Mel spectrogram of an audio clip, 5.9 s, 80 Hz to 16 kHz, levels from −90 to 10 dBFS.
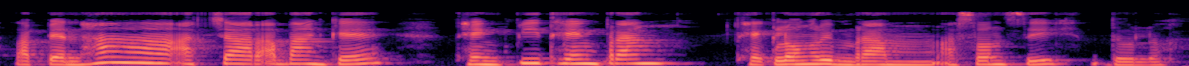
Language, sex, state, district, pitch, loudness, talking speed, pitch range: Karbi, female, Assam, Karbi Anglong, 210 Hz, -16 LUFS, 110 wpm, 190-235 Hz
